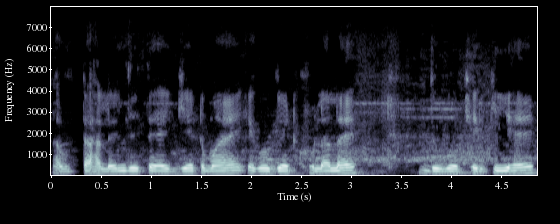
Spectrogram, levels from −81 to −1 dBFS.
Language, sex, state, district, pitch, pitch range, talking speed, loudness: Maithili, male, Bihar, Begusarai, 125 Hz, 120-130 Hz, 170 wpm, -16 LUFS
